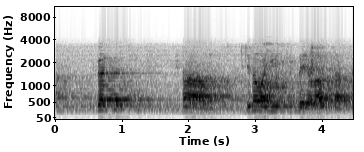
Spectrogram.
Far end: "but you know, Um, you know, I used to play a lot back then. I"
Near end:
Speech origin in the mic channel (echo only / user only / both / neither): echo only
